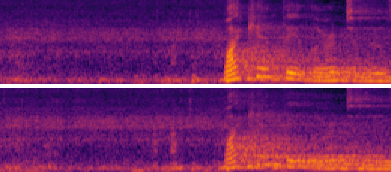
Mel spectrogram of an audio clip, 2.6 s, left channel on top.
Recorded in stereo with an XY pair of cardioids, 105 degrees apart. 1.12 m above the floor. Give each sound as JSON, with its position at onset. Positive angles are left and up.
{"t": 1.5, "sound": "a man speaking", "azimuth_deg": 55, "distance_m": 0.6}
